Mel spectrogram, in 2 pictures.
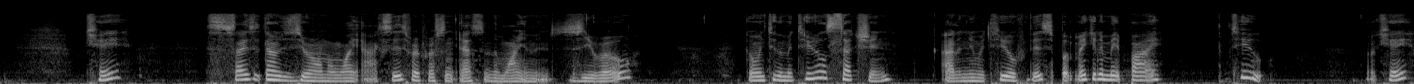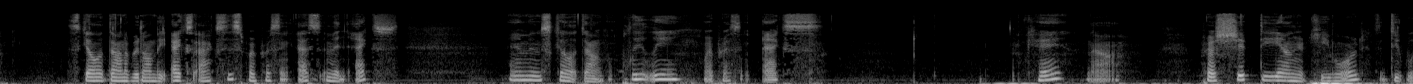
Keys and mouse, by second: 4.4 s, 7.8-12.9 drag, 13.0 middle click, 13.9 middle click, 14.5 s, 18.2 click, 19.1 s, 23.6-25.3 drag, 25.3-27.0 middle drag, 26.6 shift+d.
